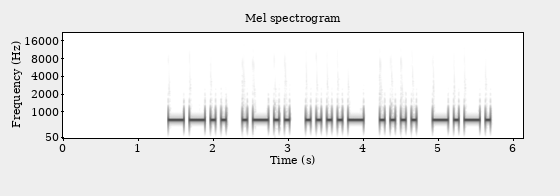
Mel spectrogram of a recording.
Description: Morse code, heard as a keyed tone, about 17 wpm, 700 Hz. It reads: ZL4HC
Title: DXCC-100 Call Signs - 5 Characters - 17wpm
